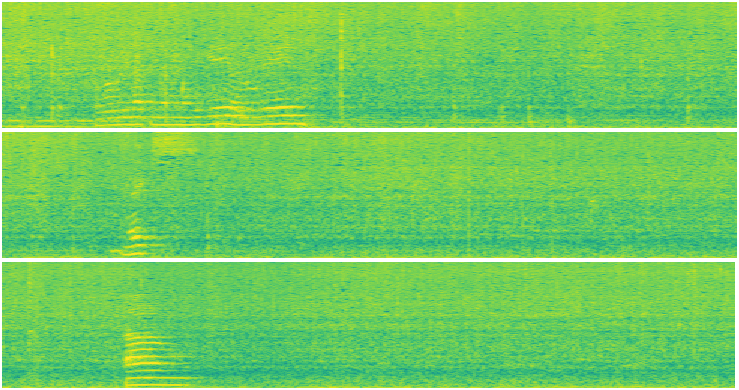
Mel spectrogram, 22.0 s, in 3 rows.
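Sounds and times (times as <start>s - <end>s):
stirring in a wok: 0.0s - 15.2s
curry sizzling in a wok: 0.0s - 22.0s.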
